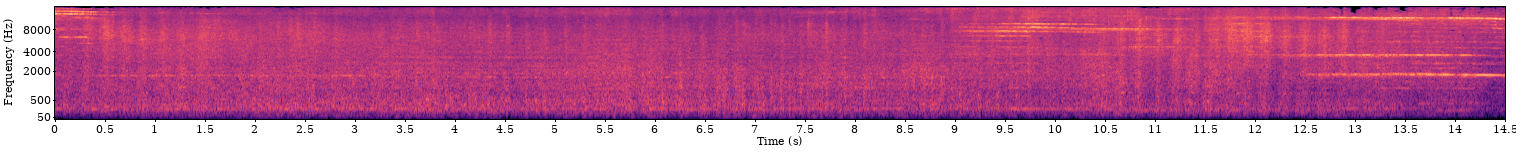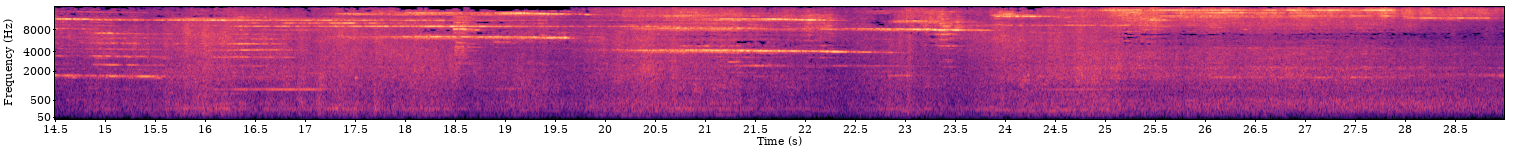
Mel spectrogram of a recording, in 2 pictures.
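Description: Freight cars of a CN manifest train (tank cars, then boxcars) rolling past close by: a steady rumble and rattle of wheels on rail, with wheel flanges squealing in thin high tones that come and go. The sound trails off at the very end as the last car clears.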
